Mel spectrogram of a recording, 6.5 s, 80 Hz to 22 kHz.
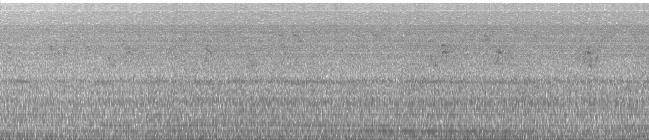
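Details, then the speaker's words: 1994 Ford F150 V-engine just started cold in open loop after new spark plugs and reconnected EGR vacuum lines: quiet, even idle with soft steady drone, no misses or ticks, revs smooth; normal idle. "So open loop. IX coming down. Rev's nice and smooth."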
